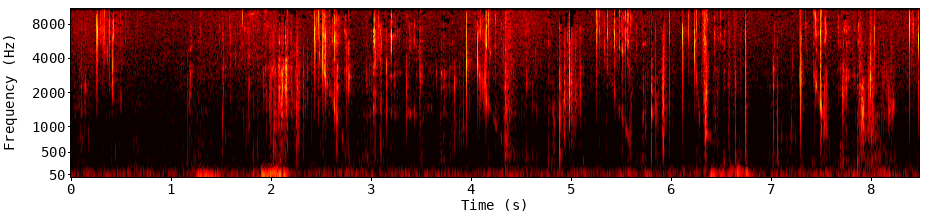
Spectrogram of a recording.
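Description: Close, intimate biting and chewing of a Crumbl lime pie cookie with a crunchy, crumbly crust and cold creamy filling, soft crunches and wet mastication, with a louder bite early on.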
